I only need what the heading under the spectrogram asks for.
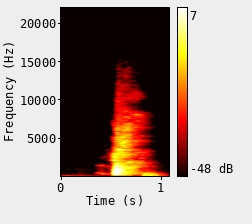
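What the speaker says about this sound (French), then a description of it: "Excusez-moi, j'en éternue" One sharp, close sneeze with a quick intake before it and a breathy tail afterward.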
